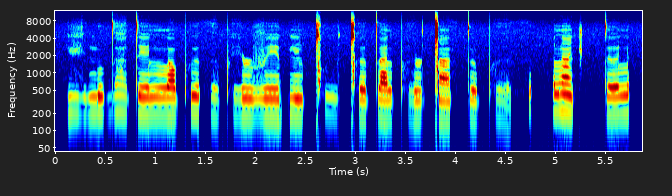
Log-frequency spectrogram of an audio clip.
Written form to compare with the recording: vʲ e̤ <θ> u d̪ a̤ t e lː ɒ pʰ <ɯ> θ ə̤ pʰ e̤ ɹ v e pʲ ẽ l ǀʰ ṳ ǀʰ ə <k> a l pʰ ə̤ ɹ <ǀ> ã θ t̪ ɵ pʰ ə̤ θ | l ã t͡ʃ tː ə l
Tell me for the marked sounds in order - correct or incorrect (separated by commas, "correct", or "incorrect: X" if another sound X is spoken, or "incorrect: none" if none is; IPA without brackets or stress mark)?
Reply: incorrect: n̪, correct, incorrect: t̪, correct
